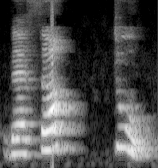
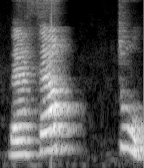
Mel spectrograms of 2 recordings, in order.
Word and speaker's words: بسطتُ: مثالها بسطتُ، بسطتُ، انتبهوا لللفظ. أيضا أحطتُ، أنا لم أنطق الطاء وإنما أبقيت على صفة الطاء وهي التفخيم، أبقيت على صفة الطاء وهي التفخيم.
